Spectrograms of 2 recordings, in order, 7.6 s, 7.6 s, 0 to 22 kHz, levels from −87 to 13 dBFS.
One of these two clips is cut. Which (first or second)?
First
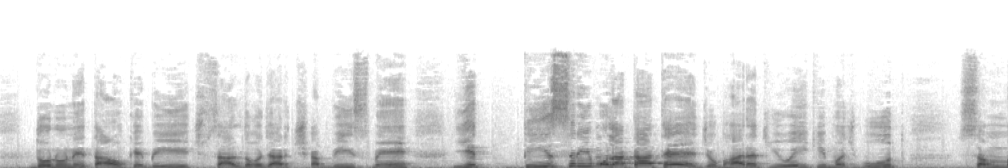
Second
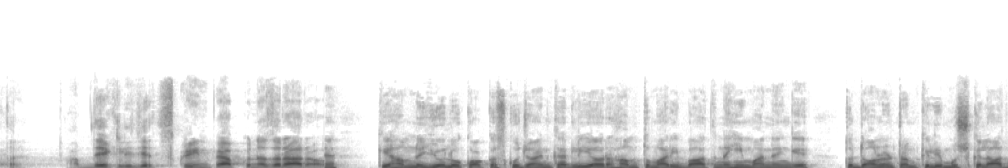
second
